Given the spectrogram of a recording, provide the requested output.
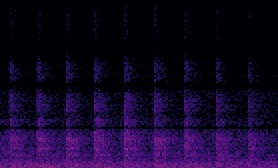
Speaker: can hear it slowing down and All That Remains is lid will unlock and cycle completes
